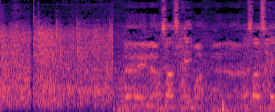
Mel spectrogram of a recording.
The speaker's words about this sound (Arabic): الكلام ده داخل مستشفى أم درمان، داخل مستشفى أم درمان، داخل مستشفى أم درمان، البمبان والضرب داخل مستشفى أم درمان.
